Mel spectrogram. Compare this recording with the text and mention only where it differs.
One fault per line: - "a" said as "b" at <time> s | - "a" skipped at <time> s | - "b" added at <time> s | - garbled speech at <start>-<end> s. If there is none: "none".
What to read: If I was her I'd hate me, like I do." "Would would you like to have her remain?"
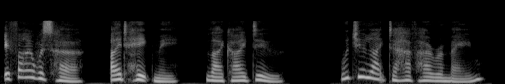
- "would" skipped at 3.6 s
